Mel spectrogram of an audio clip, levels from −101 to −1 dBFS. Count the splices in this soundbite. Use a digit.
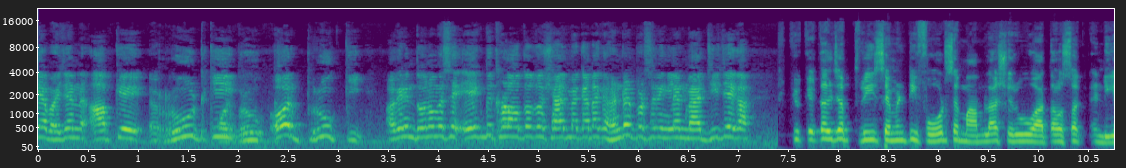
1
